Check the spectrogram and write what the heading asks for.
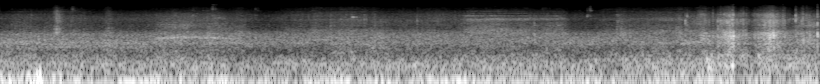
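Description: Car driving, heard from inside the cabin: a steady low road and engine rumble.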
